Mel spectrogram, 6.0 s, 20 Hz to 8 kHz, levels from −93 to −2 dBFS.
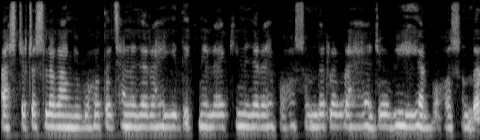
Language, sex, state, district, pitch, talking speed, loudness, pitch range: Hindi, female, Jharkhand, Sahebganj, 215 Hz, 210 wpm, -27 LUFS, 215-225 Hz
